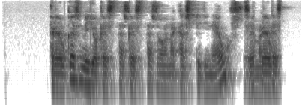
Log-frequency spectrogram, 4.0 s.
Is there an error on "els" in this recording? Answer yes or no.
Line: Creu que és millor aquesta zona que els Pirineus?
no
